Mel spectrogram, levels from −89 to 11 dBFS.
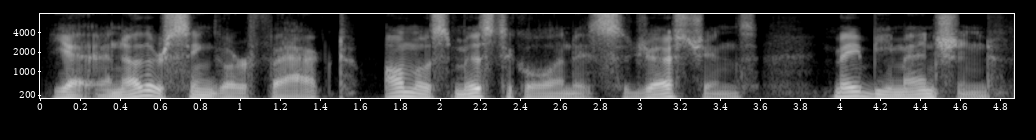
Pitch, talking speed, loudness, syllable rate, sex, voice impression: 105 Hz, 150 wpm, -18 LUFS, 5.4 syllables/s, male, very masculine, very middle-aged, very thick, tensed, very powerful, slightly bright, soft, muffled, fluent, slightly raspy, very cool, intellectual, slightly refreshing, sincere, calm, mature, very friendly, very reassuring, unique, elegant, slightly wild, sweet, lively, kind, slightly modest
